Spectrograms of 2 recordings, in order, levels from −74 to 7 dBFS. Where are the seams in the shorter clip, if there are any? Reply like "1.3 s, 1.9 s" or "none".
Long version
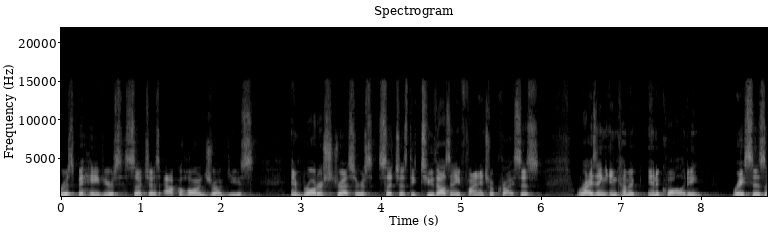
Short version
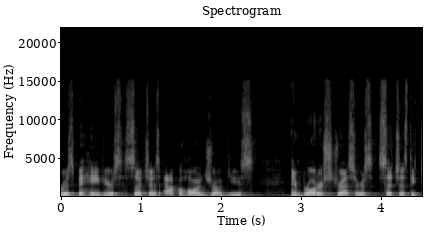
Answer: none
